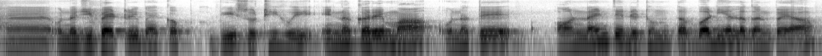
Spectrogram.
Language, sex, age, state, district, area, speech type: Sindhi, male, 45-60, Maharashtra, Mumbai Suburban, urban, spontaneous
